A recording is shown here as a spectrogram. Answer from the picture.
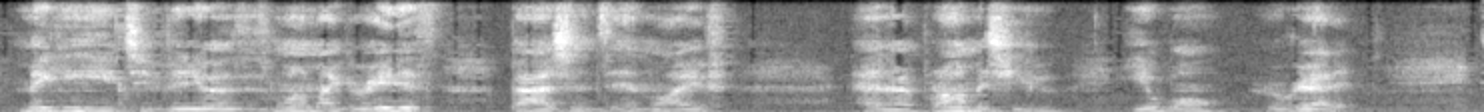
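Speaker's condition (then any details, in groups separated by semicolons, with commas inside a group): Cerebral palsy; wheelchair bound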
